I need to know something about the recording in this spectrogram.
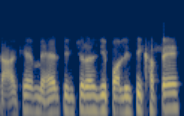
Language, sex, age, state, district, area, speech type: Sindhi, male, 45-60, Maharashtra, Thane, urban, conversation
